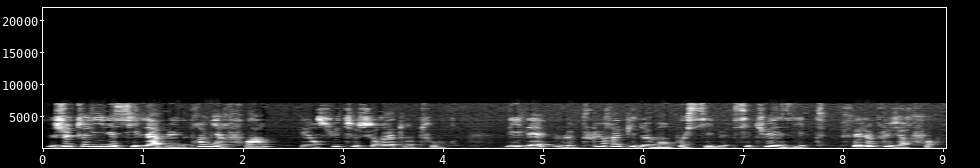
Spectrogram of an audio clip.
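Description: A woman teaching children to read, pronouncing syllables and words slowly and carefully. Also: on the high side, mellow, lo-fi sound. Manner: slow, carefully articulated dictation. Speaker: reading teacher. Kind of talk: slow reading lesson for children.

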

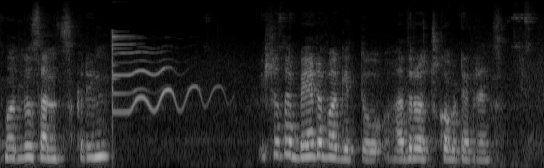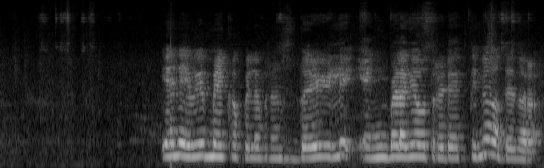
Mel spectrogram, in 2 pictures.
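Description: A woman's voice: fairly high pitch, steady tone, fast, long pauses, faint music behind. A woman of about twenty-eight with a rural Kannada accent, chatting casually and jokingly to viewers in a village home vlog. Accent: rural Kannada, Kanakapura area. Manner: joking, addresses viewers as friends, coos at pets. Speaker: vlogger. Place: village home, indoors and outdoors.

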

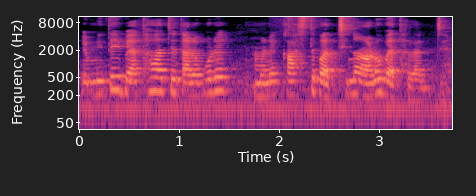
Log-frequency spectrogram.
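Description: A young woman with a Bengali accent chatting casually in a home vlog, worn out and coughing, her voice going hoarse. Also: mid-range voice, quick pace, roomy sound, a little hiss or hum. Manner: chatty, rambling, tired. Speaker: vlogger. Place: at home, indoors.

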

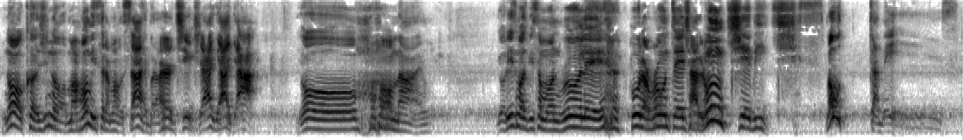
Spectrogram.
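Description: A woman in full character voice, deep, creaky, and slightly rough, with lively intonation and a slow pace, plays a brash, crude, swaggering ladies' man in his 40s. She delivers a rambling comedic monologue to a phone at arm's length in a small, cluttered bedroom.

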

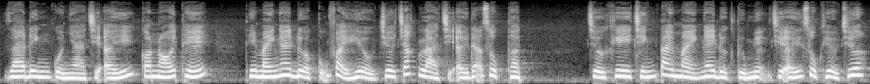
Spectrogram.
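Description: Lady doing a fake-sweet young wife, sharp tongue, warm mellow voice, storybook reading. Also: on the high side, normal speed, lightly acted. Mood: scolding. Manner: sugary when asking, harsh and scolding when angry. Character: scheming young daughter-in-law, sweet-talking and sharp-tongued.

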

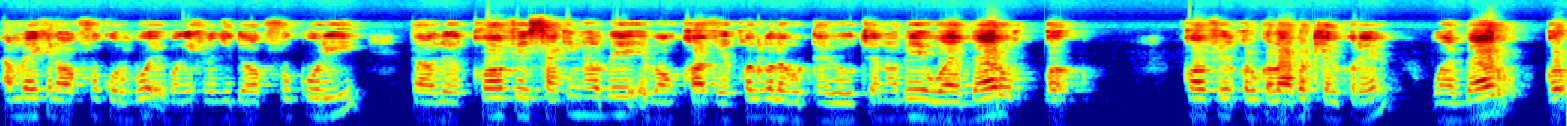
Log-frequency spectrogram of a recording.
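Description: A man teaches Quran recitation in a bright, fairly high voice. He spells out each letter and vowel mark, then draws the verse out slowly, contrasting right and wrong sounds. The recording is dull and lo-fi. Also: roomy sound. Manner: corrects wrong pronunciations by contrast. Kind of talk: tajweed lesson, spelling and reciting.

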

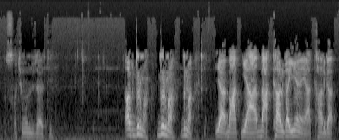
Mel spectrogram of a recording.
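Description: A young man commentating a horror game, swearing a lot, yelling at scares and muttering between them. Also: mid-range voice, lo-fi sound. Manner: swears a lot, panics and yells at scares, then mutters quietly. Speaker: gaming YouTuber.

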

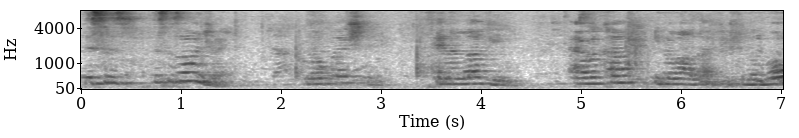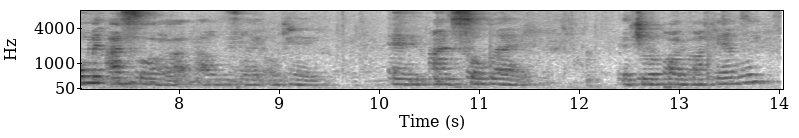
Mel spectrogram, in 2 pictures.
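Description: A middle-aged woman, the groom's aunt, giving a heartfelt, halting wedding toast with little laughs between phrases. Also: mid-range voice, a crowd in the background. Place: wedding reception hall. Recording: echoey hall, distant mic, background noise.

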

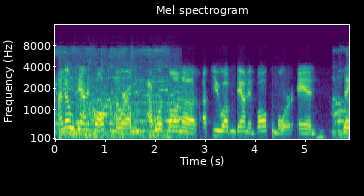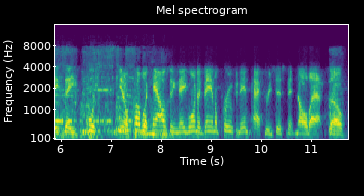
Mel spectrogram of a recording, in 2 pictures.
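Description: Man, webinar host, casual answers, higher pitch, lo-fi audio. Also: normal speed. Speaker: webinar presenter. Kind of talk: casual question-and-answer chat.

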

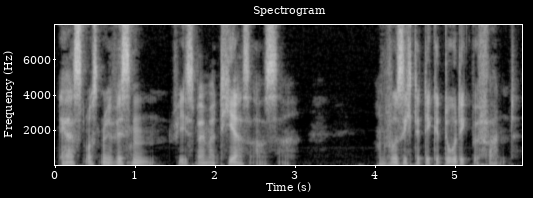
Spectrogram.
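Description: A man narrates an audiobook in a calm, measured way. His voice is very deep and gravelly, and he reads at an unhurried pace. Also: no echo. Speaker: audiobook reader.

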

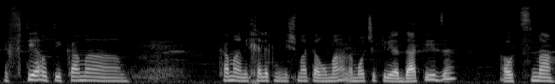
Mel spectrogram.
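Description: A woman comedian chatting as a guest in an interview, telling animated stories that swing between loud bursts and quiet asides, with plenty of slangy fillers. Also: lowish voice, gravelly, dry recording. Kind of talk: casual interview chat.

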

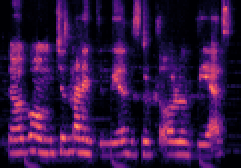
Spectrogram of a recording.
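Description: Mexican woman, podcast guest, scientist; slightly high voice; animated anecdotes with acted-out quotes and frequent laughter. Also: fast talker, breathy edge, faint music behind. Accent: Mexican Spanish. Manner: animated storytelling, acting out quoted dialogue, laughing often. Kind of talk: casual podcast conversation.

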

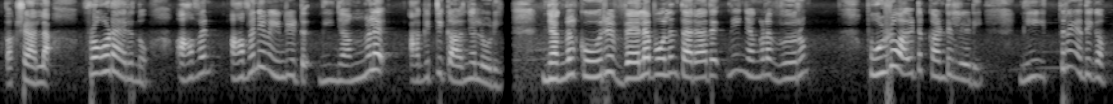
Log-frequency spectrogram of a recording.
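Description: A woman's voice: high voice, natural voice. A woman reading the lines of a young woman harshly scolding a friend in a reproachful tone.

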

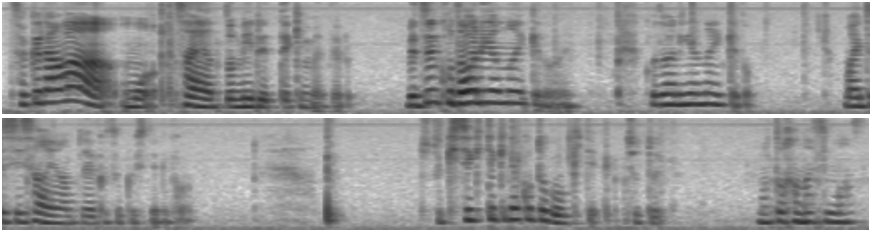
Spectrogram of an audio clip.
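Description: Young woman, high bright voice, bubbly livestream chatter, giggly, reads out viewer comments. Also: a little fast, long pauses, slight background noise. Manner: excitable, giggly, thanks viewers by name. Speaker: idol livestreamer. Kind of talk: casual livestream chat reading viewer comments.

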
